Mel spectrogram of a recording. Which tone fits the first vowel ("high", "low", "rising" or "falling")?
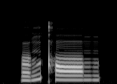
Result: rising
